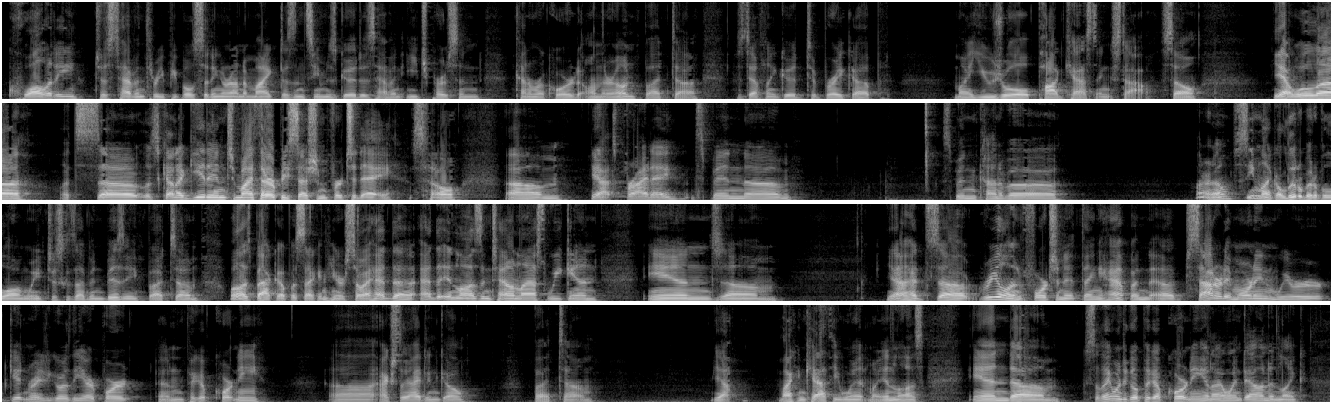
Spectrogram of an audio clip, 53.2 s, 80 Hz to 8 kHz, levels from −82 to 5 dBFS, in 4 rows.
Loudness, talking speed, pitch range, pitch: -19 LUFS, 175 wpm, 105-125 Hz, 115 Hz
